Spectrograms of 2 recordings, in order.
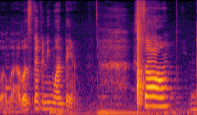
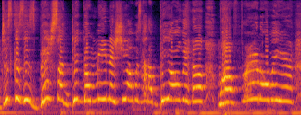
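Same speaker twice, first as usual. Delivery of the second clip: going off; 10 semitones higher than usual. Retold or imitated. Cursing out Stephanie in the room, high heated rant. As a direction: spit it at her in full rant. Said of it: "And I'm just going off".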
